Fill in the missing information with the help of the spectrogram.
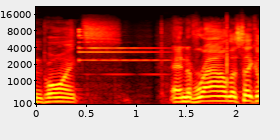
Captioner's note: bell ringing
